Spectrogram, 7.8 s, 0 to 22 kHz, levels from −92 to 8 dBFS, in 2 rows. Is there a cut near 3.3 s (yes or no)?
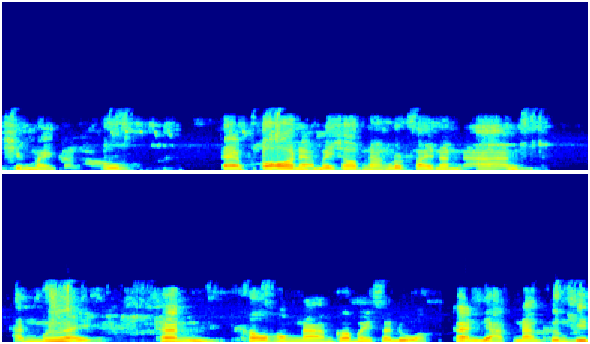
no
